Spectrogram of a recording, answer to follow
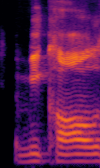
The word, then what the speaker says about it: Michal: I'll just call her Michael, but Michal is more appropriate.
